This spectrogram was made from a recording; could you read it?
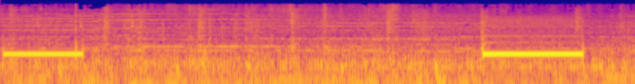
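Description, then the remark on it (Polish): A telephone line rings as a computer dials a listener's phone number: two loud, steady one-second ringback tones spaced about four seconds apart, with faint line hiss and murmur filling the gap between them. “Komputer wybiera i teraz już mamy numer telefonu.”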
